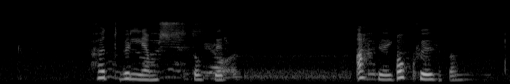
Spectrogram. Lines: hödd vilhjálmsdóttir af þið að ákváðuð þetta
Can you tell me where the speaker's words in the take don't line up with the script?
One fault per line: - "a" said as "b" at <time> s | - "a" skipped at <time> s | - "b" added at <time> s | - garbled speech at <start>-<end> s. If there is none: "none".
none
